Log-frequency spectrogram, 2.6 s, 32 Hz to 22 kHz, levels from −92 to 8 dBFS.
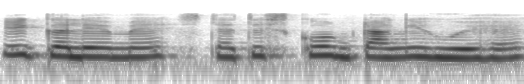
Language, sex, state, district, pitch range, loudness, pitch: Hindi, female, Bihar, Madhepura, 260-290 Hz, -24 LUFS, 270 Hz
